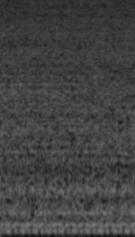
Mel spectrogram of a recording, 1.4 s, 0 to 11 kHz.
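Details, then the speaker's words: 2001 Dodge Dakota 4.7L 4x4, 130,638 miles, that used to start then die; after cleaning the idle air control valve and restarting warm, it holds a low, steady idle hum with no hunting, stumbling or dying: normal idle. "there it is it started up slow went there and the engine's still hot so i try this again when it's cold but you can't see there it's still well whatever so let me just shut off and try it again so [Music] there it is all running"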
